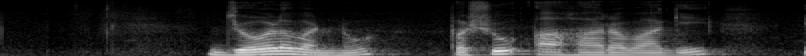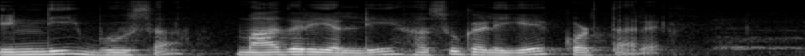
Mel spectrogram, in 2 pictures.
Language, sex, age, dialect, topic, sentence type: Kannada, male, 18-24, Mysore Kannada, agriculture, statement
